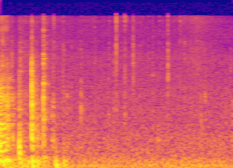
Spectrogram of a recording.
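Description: A few faint short clicks about half a second in, then near silence: room tone.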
